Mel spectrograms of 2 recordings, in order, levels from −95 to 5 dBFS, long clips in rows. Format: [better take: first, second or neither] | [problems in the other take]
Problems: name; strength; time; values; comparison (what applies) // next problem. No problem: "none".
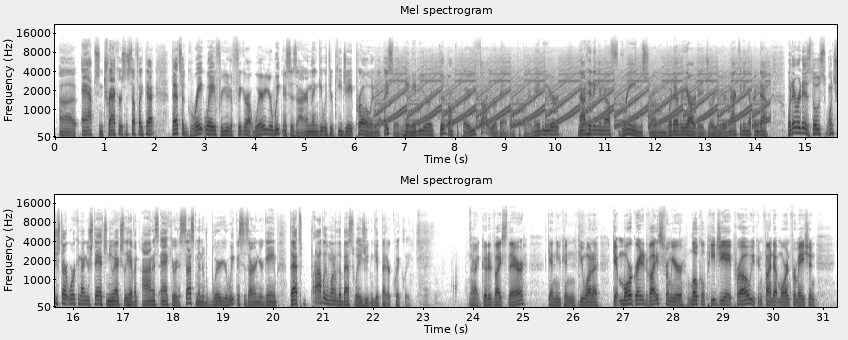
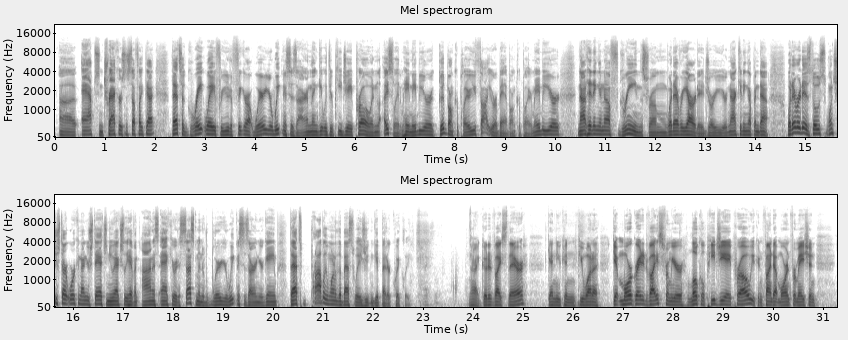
second | siren; noticeable; from 6.5 to 14 s; peak 4 dB below the speech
